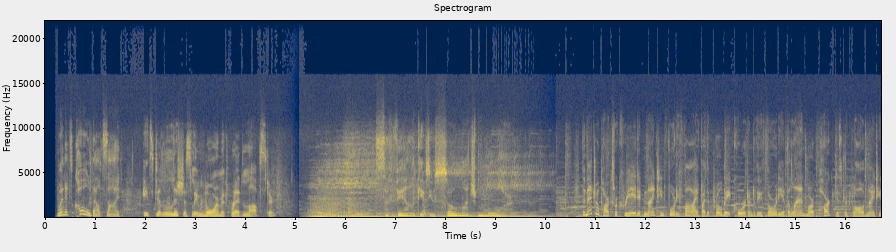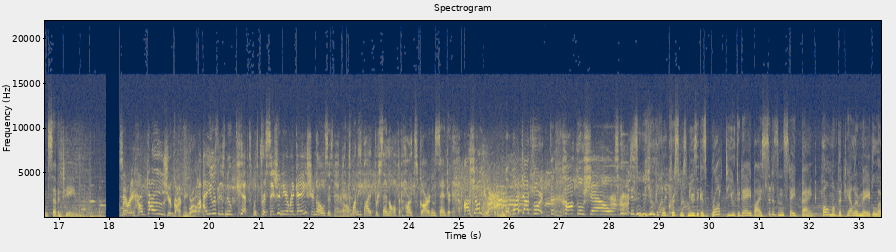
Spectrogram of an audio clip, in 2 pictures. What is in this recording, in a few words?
Voice Over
